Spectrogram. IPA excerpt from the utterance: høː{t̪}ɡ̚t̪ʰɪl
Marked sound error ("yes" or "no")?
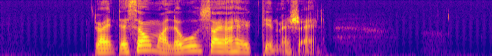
yes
